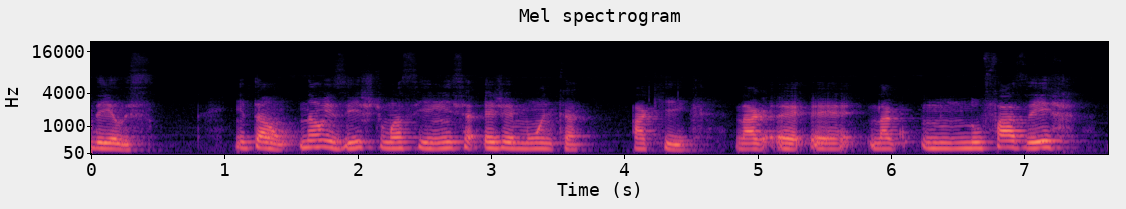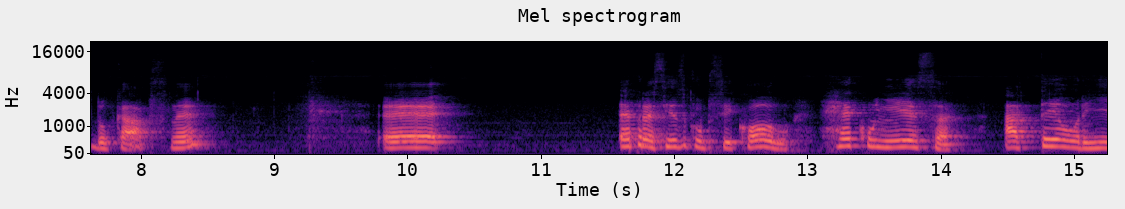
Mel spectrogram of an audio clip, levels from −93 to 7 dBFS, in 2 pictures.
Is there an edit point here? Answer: no; 0 cuts

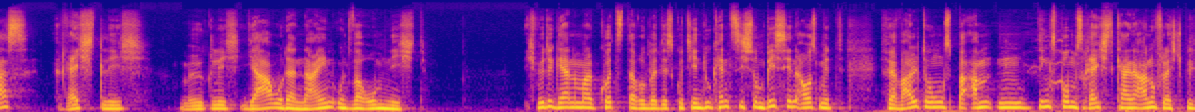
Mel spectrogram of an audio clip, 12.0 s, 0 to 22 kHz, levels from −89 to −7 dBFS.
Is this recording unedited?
yes; 0 cuts

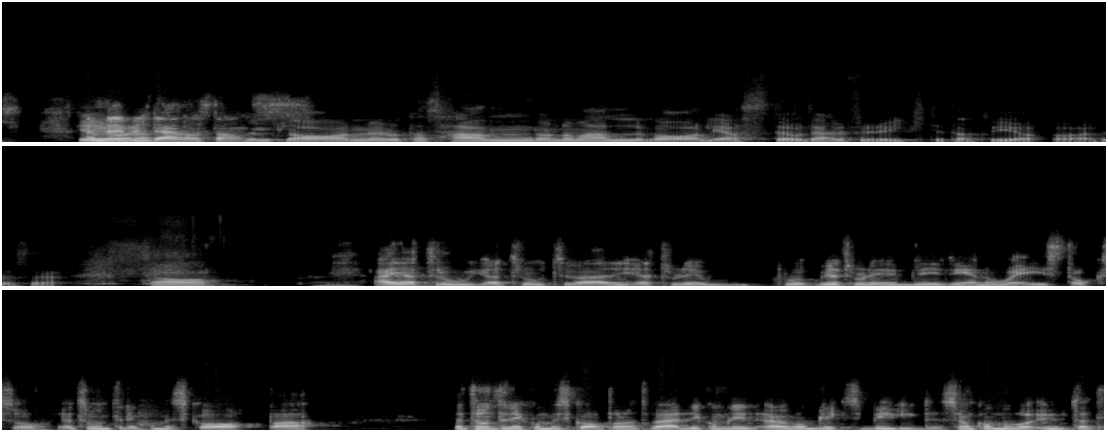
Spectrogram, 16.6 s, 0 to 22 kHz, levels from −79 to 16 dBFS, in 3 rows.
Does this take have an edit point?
no; 0 cuts

